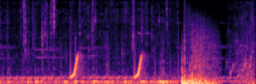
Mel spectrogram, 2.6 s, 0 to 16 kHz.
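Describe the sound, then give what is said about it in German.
Three drops of acid plop one after another into a test tube holding powder, two clear rising blips followed by a brief fizzy splash, over a low steady hum with no talking. “lässt den Inhalt in ein Reagenzglas rieseln. Und dann noch 3 Tropfen Säure der Pupsstinkefrucht.”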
